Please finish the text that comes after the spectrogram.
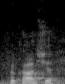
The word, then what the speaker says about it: Focaccia: yep that's unbelievable okay Coco said how to pronounce that amazing Focaccia Focaccia and Sherry I don't know if Sherry you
